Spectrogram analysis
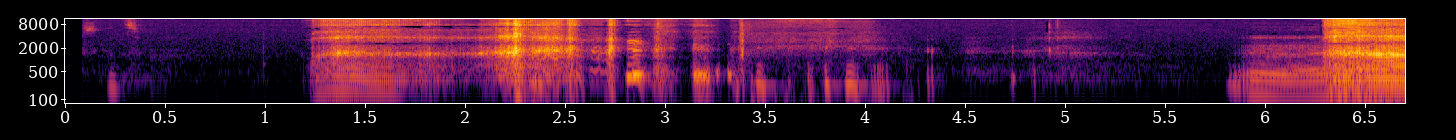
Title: When you just wanna sleep and can´t stop SNORING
